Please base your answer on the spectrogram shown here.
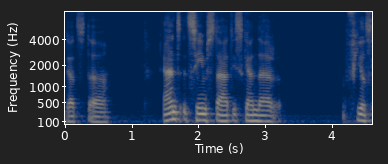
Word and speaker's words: Iskender: By the way, it took me more than 4 decades to pronounce my name as my mother would do it. So it's not. I was always pronouncing it the German way, Mhm. and I changed to pronounce it the original way, which is Iskender.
